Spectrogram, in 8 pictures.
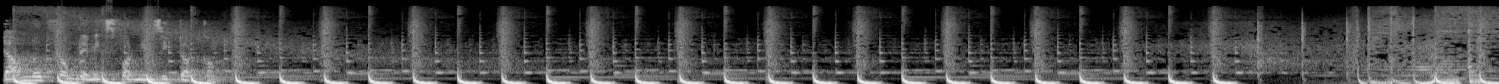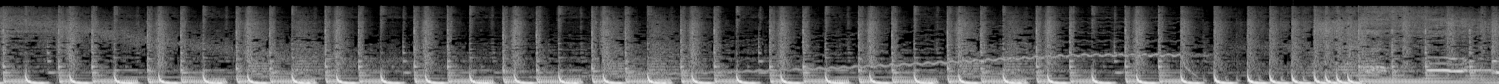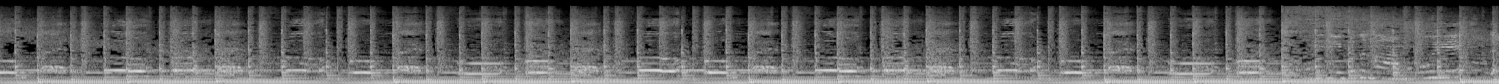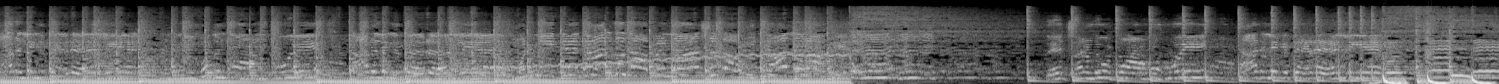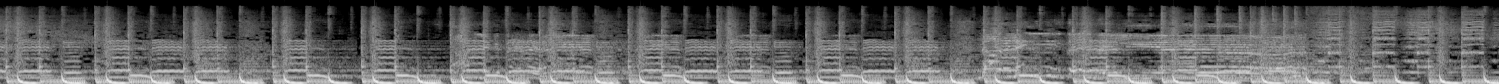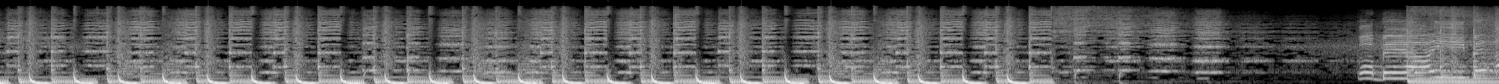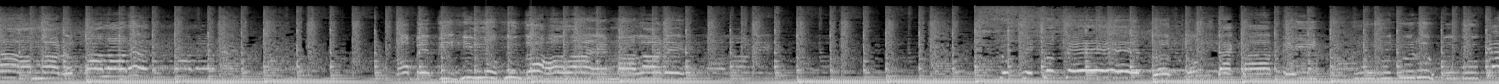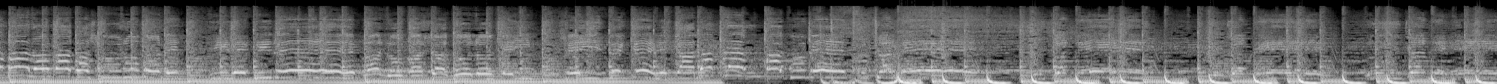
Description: Category : Mashup Remix Song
